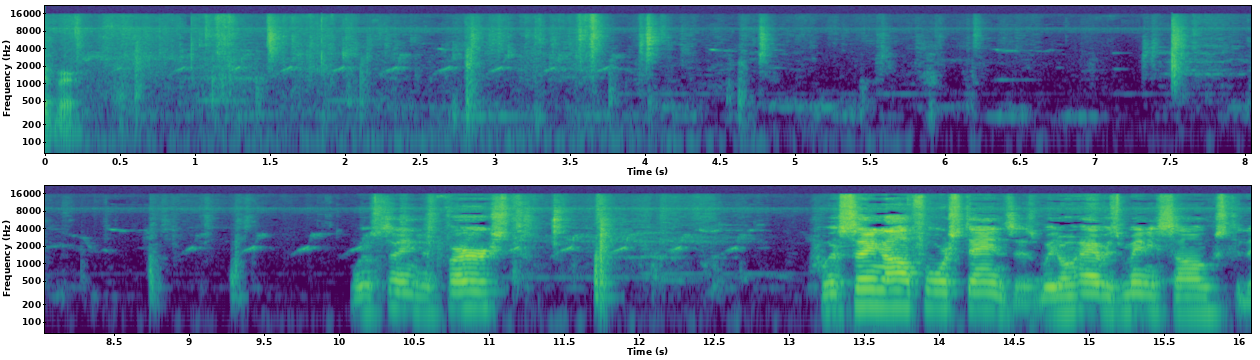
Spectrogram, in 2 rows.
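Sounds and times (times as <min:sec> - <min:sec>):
songbirds chirping: 0:00.0 - 0:16.0.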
